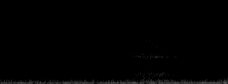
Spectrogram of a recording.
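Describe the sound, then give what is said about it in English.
A soft, drawn-out yawn, a breathy airy exhale lasting about a second, heard quietly over a steady low background rumble with no talking. “Somebody getting tired. It's just a yawn.”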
